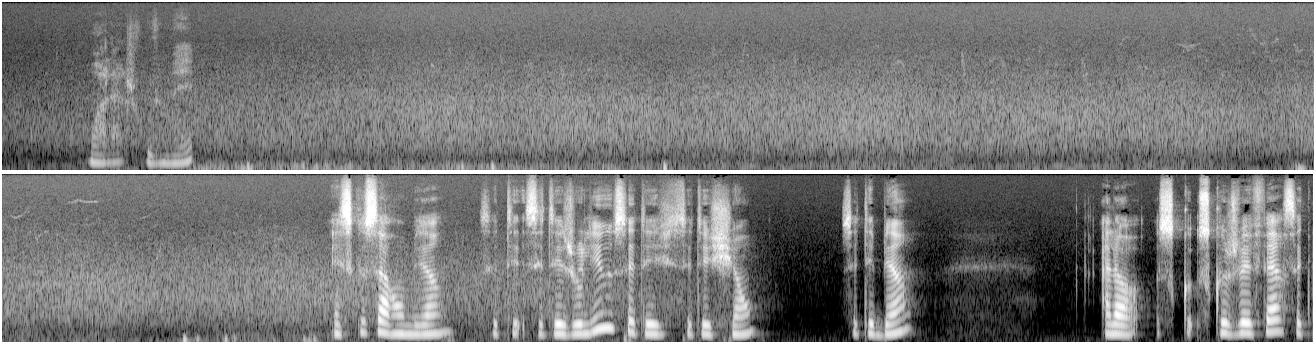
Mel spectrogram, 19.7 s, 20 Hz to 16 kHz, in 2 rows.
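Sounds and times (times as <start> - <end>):
wind rushing through trees: 0.0 - 19.6
speech: 0.6 - 1.7, 12.4 - 15.6, 16.2 - 16.7, 18.1 - 19.6
soft thumps of wind against the microphone: 1.4 - 5.9, 9.6 - 10.2, 11.1 - 12.4
faint bird chirps: 3.0 - 14.2.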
